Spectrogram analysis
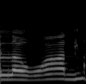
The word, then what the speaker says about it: Lawan: You think it's spelled like a Mexican? Like I think so. L.A. Juan? Juan, yeah. W. Yeah, LA. Is it Lawan? Yeah, I Yeah. believe. Say it, Ada. Lawan.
